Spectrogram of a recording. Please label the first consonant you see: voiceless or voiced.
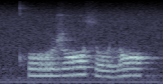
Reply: voiceless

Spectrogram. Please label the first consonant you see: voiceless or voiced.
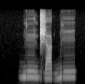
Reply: voiced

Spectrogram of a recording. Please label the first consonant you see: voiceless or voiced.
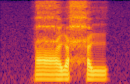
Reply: voiced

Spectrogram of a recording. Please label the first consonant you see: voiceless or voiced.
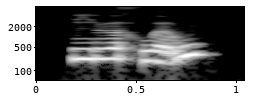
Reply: voiced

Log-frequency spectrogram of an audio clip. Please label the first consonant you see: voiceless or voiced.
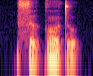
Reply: voiceless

